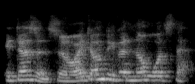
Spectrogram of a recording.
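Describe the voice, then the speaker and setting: A man teaching a fitness method, talking casually to an audience in halting, non-native phrasing and laughing often. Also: high voice, fairly bright tone, reverberant. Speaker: fitness teacher hosting a workshop.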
